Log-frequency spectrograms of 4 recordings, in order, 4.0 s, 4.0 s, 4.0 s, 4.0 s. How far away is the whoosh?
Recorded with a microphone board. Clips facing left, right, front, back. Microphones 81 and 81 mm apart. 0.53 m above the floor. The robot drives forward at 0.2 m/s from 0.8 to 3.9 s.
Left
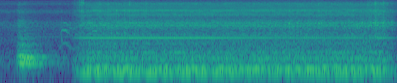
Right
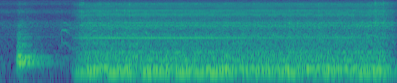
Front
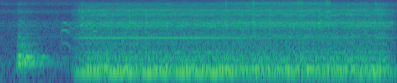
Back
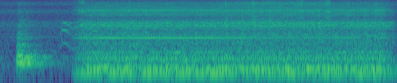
About 2.5 m.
